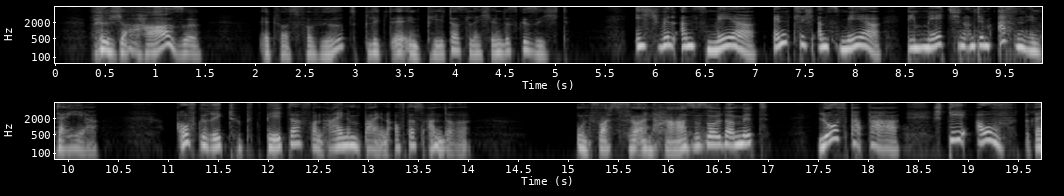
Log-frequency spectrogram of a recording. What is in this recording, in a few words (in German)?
Dialog Vater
